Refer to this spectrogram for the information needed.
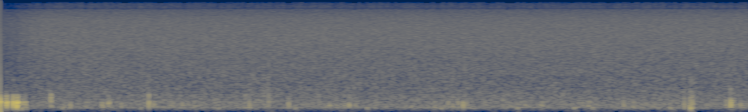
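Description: Soft, scattered gurgles and watery bubbling against a faint hiss: ordinary stomach and bowel gurgling.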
